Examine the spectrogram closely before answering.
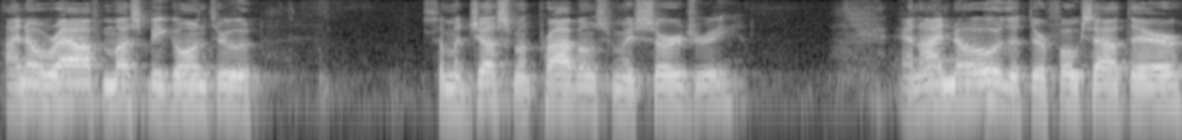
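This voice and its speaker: A man talks at a fairly slow pace with long, frequent pauses. His pitch is fairly high, his tone bright and sharp, and his intonation monotone and flat. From US Midwest, Indiana. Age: 80s+. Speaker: retired test pilot. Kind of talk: speech to an audience. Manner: informal, conversational.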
